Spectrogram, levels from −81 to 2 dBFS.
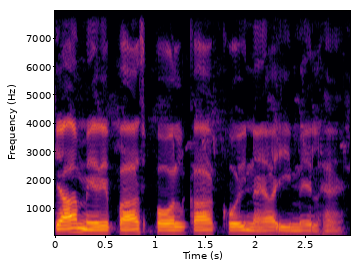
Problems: constant background noise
